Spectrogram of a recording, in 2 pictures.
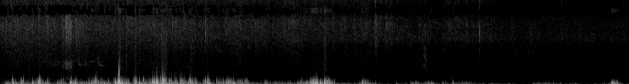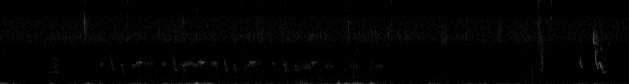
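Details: Several wild boar piglets at a farm snuffle and grunt low and irregularly while feeding on roots and leftover ground nuts, with crunching and rooting noises.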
